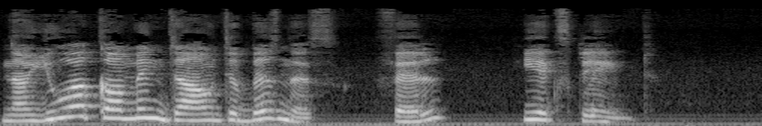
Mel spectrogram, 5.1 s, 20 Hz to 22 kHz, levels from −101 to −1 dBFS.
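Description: No technical faults can be heard anywhere in the recording; the signal holds steady throughout.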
